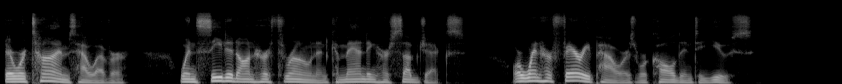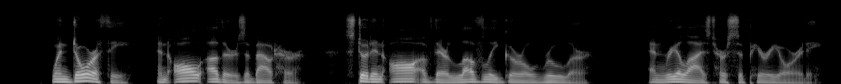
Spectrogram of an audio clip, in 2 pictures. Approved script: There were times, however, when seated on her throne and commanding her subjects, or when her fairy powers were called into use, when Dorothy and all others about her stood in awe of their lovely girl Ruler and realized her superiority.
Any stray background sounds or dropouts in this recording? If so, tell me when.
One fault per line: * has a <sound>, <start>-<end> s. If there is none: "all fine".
all fine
